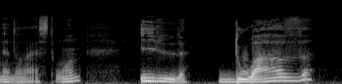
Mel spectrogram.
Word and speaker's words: doivent: And then the last one, ils doivent, so same thing, classic ending for the plural form, ENT here, okay, but then you don't pronounce it.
